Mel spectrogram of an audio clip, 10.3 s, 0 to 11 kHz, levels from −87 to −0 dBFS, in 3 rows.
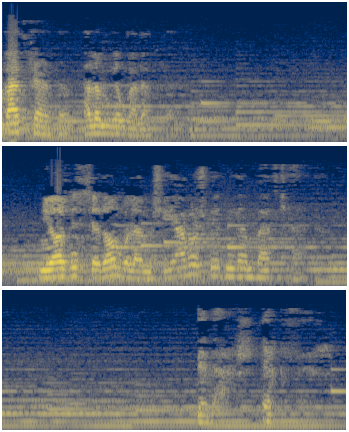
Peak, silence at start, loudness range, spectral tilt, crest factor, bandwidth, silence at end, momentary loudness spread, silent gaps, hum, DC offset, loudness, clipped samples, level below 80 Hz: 0 dBFS; 0 s; 9 LU; -6.5 dB/octave; 20 dB; 8.2 kHz; 0 s; 14 LU; none; none; under 0.1%; -21 LUFS; under 0.1%; -38 dBFS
